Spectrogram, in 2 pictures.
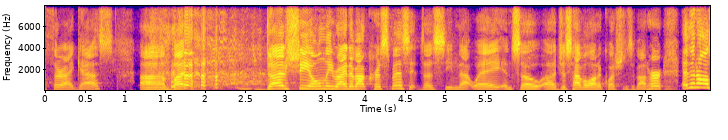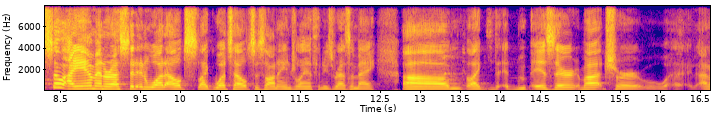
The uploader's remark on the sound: LIVE from Greenville, SC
